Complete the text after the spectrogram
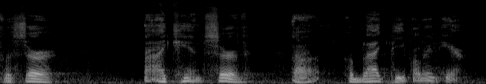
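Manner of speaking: subdued, quiet, low-key, soft-spoken delivery. Retelling what a woman finally said to him, quiet voice. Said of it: "in a quiet voice".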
